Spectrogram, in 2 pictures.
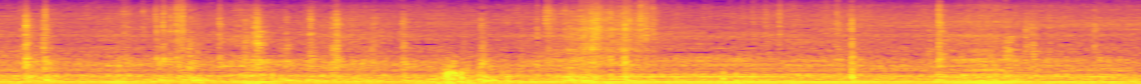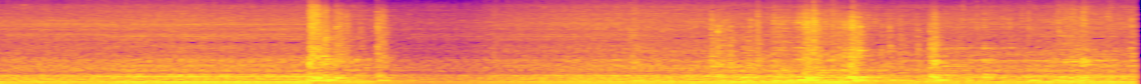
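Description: JCB backhoe loader's diesel engine running steadily while its arm works through a storm-felled tree, with scattered sharp cracks and snaps of wood and branches.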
